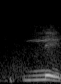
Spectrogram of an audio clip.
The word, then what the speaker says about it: les: is pronounced as lif lay that's how it's pronounced but so you don't pronounce the s because it's written alone but when we have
